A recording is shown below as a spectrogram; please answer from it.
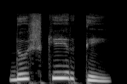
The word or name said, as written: ದೇಸೆಗಾರ್ತಿ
